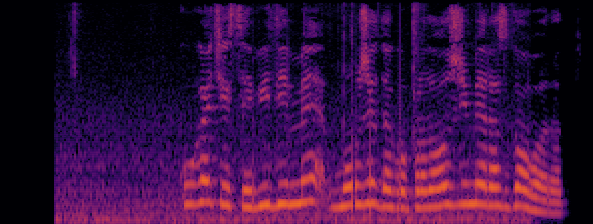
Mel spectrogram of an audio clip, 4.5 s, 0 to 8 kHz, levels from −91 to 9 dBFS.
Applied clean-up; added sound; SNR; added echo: none; Crack; 16 dB; none.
